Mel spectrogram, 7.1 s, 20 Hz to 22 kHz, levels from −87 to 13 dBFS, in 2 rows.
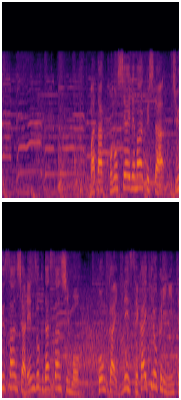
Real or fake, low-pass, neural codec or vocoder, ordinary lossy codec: real; none; none; none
